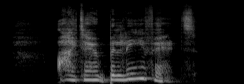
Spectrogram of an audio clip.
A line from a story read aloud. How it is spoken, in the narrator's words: Eric whispered back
